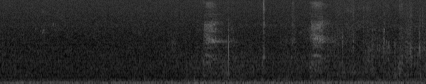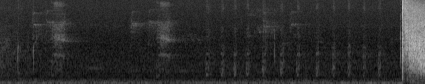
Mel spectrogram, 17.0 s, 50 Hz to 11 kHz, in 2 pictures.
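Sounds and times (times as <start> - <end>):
clucking calls: 3.8 - 10.1, 11.6 - 16.5
animal calls: 4.0 - 4.8, 6.0 - 10.1, 11.6 - 16.5
rifle shot: 16.6 - 17.0.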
